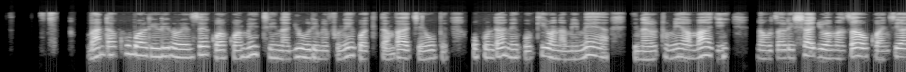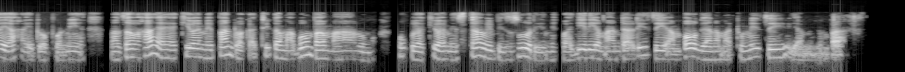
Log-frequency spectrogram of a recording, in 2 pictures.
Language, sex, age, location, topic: Swahili, female, 25-35, Dar es Salaam, agriculture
